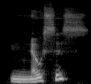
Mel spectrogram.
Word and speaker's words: gnosis: it means without knowledge so gnosis the silent g again with the a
